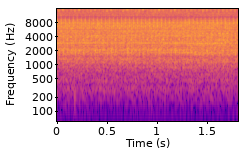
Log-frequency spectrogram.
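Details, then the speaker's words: Kia engine at idle with headlights on, checking an abnormal noise: steady hissing whir with faint thin whine on top; points to worn auto belt tensioner bearing. "आज हम बात करेंगे engine में कुछ अजीब तरह की आवाज़ आ रही है, एबनॉर्मल साउंड है, आज वो चेक करेंगे।"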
